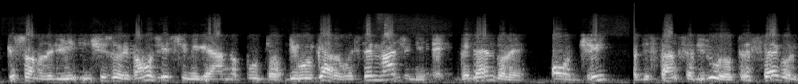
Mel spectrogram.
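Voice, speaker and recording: A man's voice: medium pitch, a bit bright, husky. A man, an author being interviewed on radio, explaining things with enthusiasm and emphasis over a tinny link. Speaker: interviewed author and researcher of Rome's monuments.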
